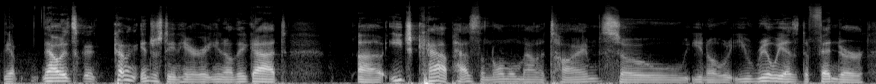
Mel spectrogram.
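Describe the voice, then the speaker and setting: A man hosts a live game stream while fighting a cold, talking in a loose, chatty way full of fillers. His voice sits at a middle pitch, recorded close and dry with no room sound. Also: moderate pace, no room sound. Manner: relaxed, chatty, many fillers. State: has a cold. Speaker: esports caster and stream host. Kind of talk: casual live game commentary.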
